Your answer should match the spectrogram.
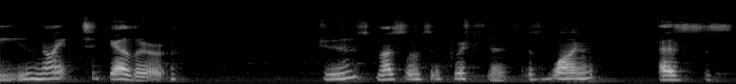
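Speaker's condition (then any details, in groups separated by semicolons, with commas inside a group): Cerebral palsy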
